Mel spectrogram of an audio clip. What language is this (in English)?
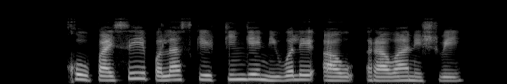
Pashto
